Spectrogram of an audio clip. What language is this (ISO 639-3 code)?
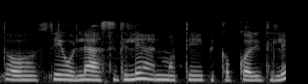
ori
